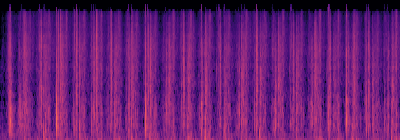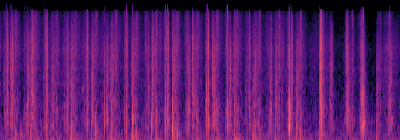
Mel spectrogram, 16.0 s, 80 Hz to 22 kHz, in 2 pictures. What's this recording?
carpet 09c highheels run
Running on carpet: high heels. Recorded with a ZOOM H2 in a basement of a house, normalized with Audacity.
